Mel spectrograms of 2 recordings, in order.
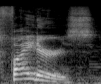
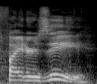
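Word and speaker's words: FighterZ: So it's pronounced Fighters, not Fighter Z.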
